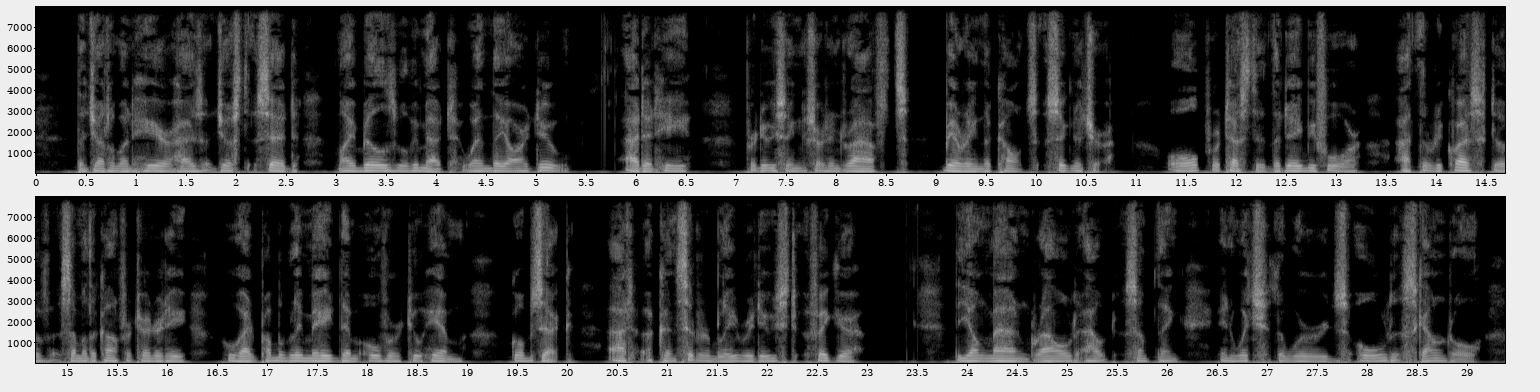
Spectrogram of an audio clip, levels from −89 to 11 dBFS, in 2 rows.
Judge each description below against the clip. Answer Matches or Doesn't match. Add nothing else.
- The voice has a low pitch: Matches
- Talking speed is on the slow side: Matches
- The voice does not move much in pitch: Matches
